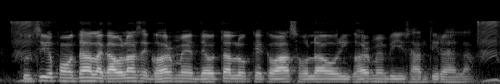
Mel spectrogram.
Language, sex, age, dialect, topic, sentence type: Bhojpuri, male, 18-24, Southern / Standard, agriculture, statement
